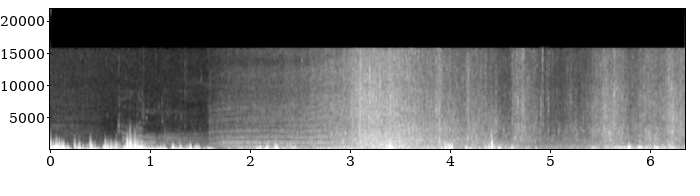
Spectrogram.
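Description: Shallow seawater splashing around a hand holding a small turbot under the surface to revive it. About three seconds in, a small wave washes in with a hiss that fades away, over wind on the microphone.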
